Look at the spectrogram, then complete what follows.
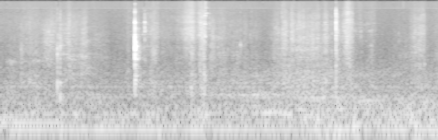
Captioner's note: scratching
